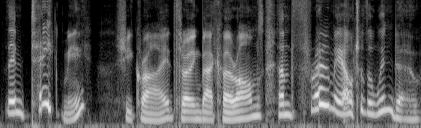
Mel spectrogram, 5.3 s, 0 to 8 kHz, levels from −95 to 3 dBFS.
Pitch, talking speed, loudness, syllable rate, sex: 200 Hz, 180 wpm, -17 LUFS, 3.9 syllables/s, male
